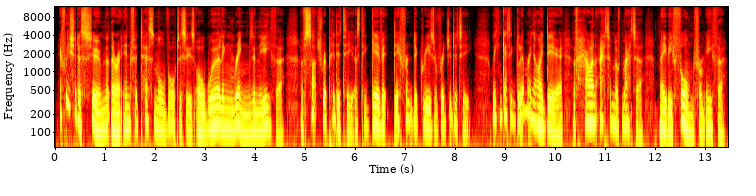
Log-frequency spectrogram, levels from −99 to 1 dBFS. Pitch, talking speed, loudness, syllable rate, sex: 125 Hz, 190 wpm, -20 LUFS, 6.0 syllables/s, male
